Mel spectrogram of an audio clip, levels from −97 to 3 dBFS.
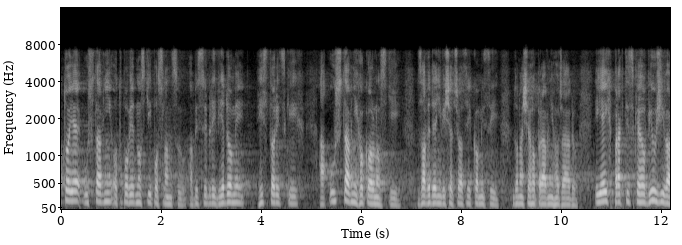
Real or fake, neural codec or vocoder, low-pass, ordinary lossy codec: real; none; 7.2 kHz; Opus, 64 kbps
